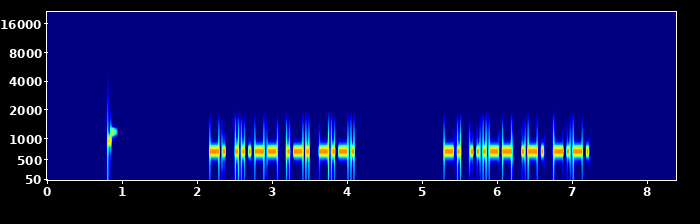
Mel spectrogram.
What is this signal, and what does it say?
Morse code, heard as a keyed tone, about 28 wpm, 700 Hz. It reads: N3RC N3RC
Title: Easy Call Signs Repeated 2x - 28wpm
